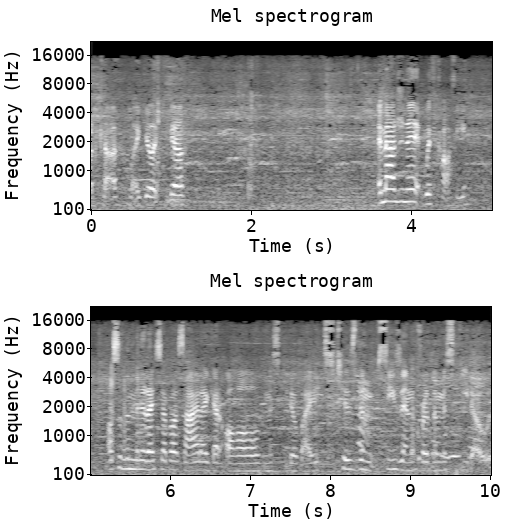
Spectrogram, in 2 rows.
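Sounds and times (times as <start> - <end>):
city background rumble: 0.0 - 10.0.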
